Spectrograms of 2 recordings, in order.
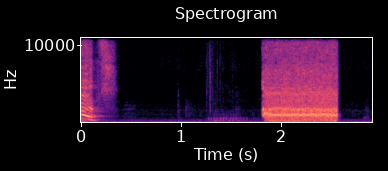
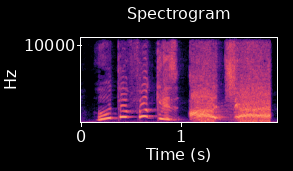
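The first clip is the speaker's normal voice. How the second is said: normal talking voice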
